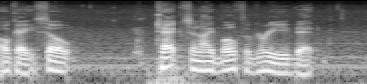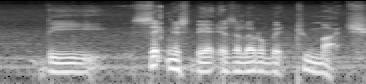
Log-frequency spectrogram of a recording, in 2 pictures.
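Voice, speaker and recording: A man talks at a very slow pace in a very deep, low voice with vocal fry. His intonation is lively. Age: 70s. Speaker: gaming video creator. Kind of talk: casual monologue to camera. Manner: halting, with many fillers.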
